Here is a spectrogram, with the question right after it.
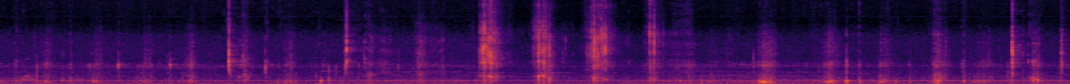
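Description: Crisp crunchy bites into asinan Betawi, an Indonesian pickled fruit and vegetable salad with peanuts and crackers, heard as a series of close, loud crunches spaced irregularly over a quiet background, with no talking.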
